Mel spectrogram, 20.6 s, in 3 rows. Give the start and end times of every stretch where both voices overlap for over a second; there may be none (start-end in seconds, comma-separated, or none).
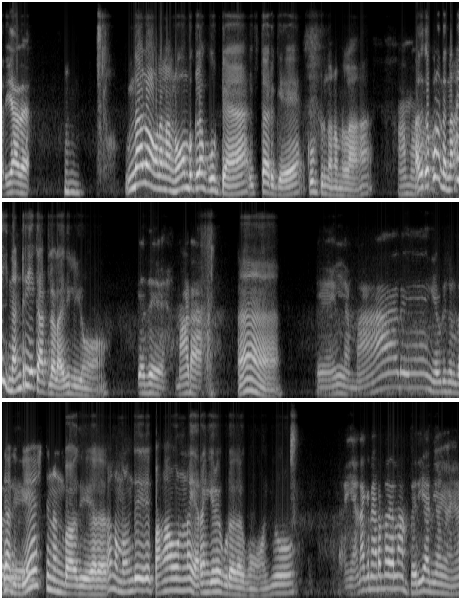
none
